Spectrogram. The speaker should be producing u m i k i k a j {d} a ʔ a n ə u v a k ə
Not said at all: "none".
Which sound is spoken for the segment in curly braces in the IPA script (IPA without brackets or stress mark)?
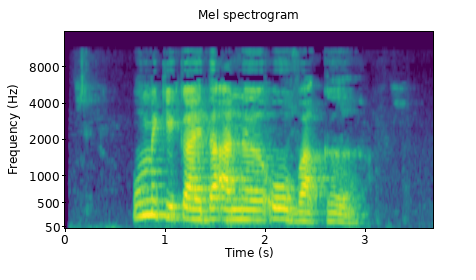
d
